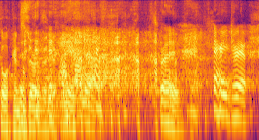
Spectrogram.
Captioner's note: all laughing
